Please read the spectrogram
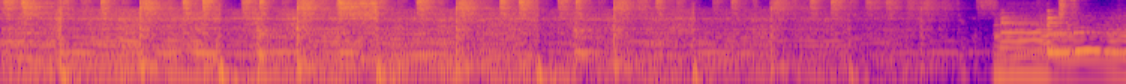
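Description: Live band playing an instrumental stretch with electric guitar, bass guitar and drum kit, no singing. About six and a half seconds in the music cuts abruptly to a different, softer passage with long held bass notes and no drum hits.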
